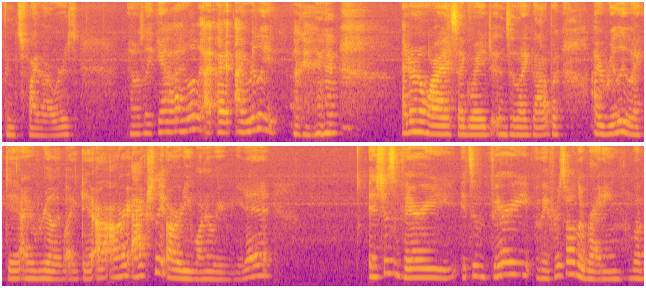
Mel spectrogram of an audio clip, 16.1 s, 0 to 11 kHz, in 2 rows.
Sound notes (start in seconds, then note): 3.5 laughs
